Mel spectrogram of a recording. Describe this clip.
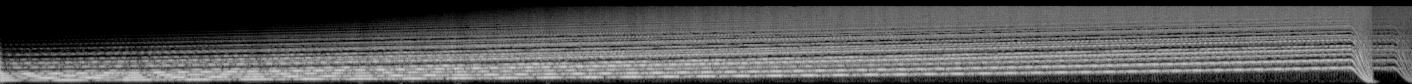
Saw Style Uplift / Rise (140 BPM / G Major)
This is a uplift or riser effect created with Massive and third pary effects and processors. This sound would ideal sound the build up section of a electric dance music track.
140-BPM, dance, EDM, effect, electric-dance-music, fx, G-Major, music, rise, riser, Saw, sound, sound-effect, Synth, tension, uplift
